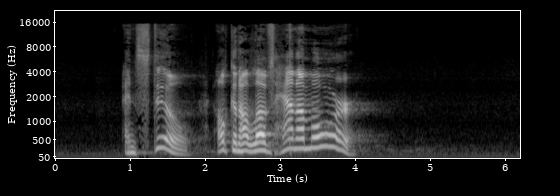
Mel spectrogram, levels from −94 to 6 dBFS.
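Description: No technical faults can be heard in the speech at any point in the recording.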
